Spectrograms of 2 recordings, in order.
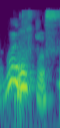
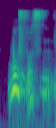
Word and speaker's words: Rufus: Rufus. – Yeah, and then you got to like that. The extra emphasis on the us. Rufus.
